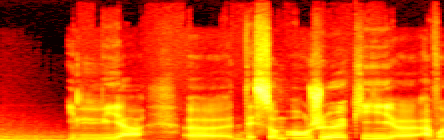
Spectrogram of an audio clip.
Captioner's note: French spoken audio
